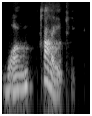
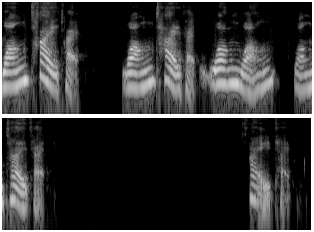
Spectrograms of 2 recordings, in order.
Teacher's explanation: it's an aspirated T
